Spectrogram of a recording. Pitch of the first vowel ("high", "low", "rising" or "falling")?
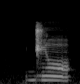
low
